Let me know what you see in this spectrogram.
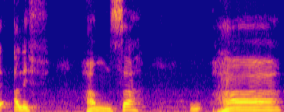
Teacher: अलिफ हमसा हा ये तीनों हरूफ हलक के नीचे वाले हिस्से से अदा होता है।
